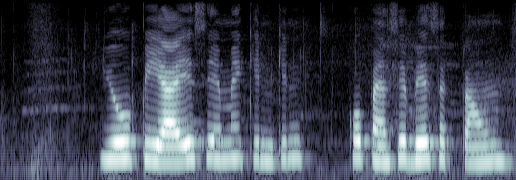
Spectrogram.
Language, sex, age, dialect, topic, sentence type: Hindi, female, 25-30, Garhwali, banking, question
